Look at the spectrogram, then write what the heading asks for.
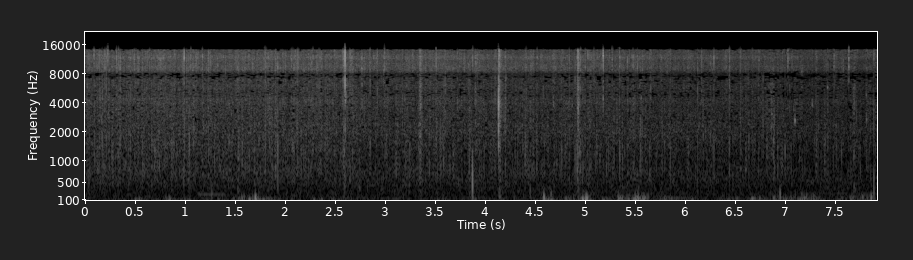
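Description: Steady rain falling in the open, an even hiss with scattered sharp drop ticks. A few soft low thumps come through around the middle.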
